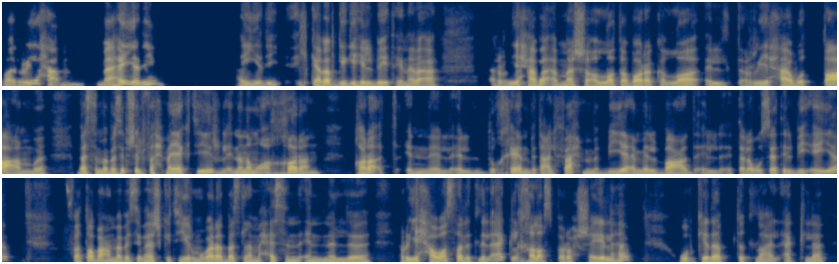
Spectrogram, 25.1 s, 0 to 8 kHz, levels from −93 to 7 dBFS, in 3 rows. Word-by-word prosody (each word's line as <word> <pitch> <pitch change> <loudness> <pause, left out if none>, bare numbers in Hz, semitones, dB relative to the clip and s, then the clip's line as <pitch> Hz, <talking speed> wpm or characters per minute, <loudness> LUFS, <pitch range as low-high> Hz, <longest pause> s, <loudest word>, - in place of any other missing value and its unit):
ما 135 0 -1
الريحة 150 - 0 0.4
ما 155 +1 +3
هي 210 -4 +7
دي 220 +4 -1 0.8
هي 135 -5 -1
دي، 105 0 -6 0.2
الكبابجي 155 -3 +4
جِه 145 +2 +2
البيت 120 -1 0
هنا 115 -1 -2
بقى، 115 -2 0 0.5
الريحة 160 +9 +1
بقى 140 -6 +1
ما 150 +3 0
شاء 130 -5 -2
الله 130 +4 +2
تبارك 120 -3 +2
الله 135 +7 +2
الط 105 -2 -6
الريحة 125 +1 0
والطَعم، 120 -1 +4 0.3
بس 150 0 +1
ما 150 -1 +2
باسيبش 180 +6 0
الفحماية 160 +5 +2
كتير 170 +4 0
لأن 130 +4 -5
أنا 165 0 +2
مؤخرًا 130 -5 +1 0.4
قرأت - - +2
إن 115 -1 -6
ال 110 0 -6
الدخان 115 +9 -2
بتاع 110 -2 -3
الفحم 140 +3 -2
بيعمل 150 +4 -1
بعض 140 +2 +1
ال 110 -1 -10
التلوثات 120 +4 -3
البيئية 150 - -2 0.5
فطبعًا 155 +8 +1
ما 130 -4 -1
باسيبهاش 125 +6 -2
كتير، 130 -2 -4
مجرد 145 +6 +3
بس 155 -2 0
لمّا 125 -1 -3
أحس 160 +5 -2
إن 125 -2 -4
إن 115 -2 -6
ال 110 -1 -1 0.3
الريحة 170 +5 +2
وصلِت 150 -6 +2
للأكْل 250 - -3
خلاص 125 -1 0
باروْح 120 0 -3
شايلها، 155 +8 0 0.5
وبكده 155 +7 +2
بتطلع 150 -7 -7
الأكلة 145 +4 -7
135 Hz, 145 wpm, -24 LUFS, 115-155 Hz, 0.8 s, هي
